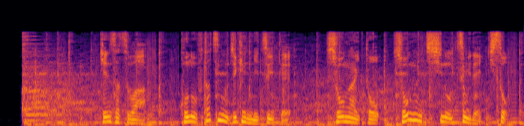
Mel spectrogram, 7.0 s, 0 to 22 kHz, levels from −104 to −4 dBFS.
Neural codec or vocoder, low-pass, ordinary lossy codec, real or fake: codec, 16 kHz, 8 kbps, FreqCodec, larger model; none; none; fake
